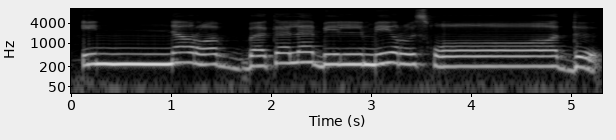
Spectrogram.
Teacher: ان پہ نون غنہ ادا کریں گے. لبالمرصاد صاد پر پڑھیں گے.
